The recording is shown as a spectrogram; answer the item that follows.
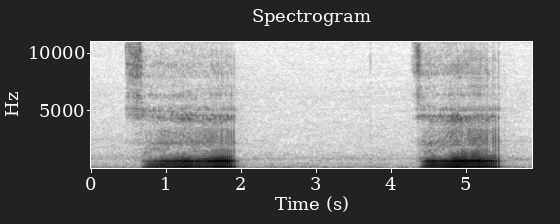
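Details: An elderly Cavalier King Charles Spaniel, aged 14.5 years, snores in long, rasping, low rumbles with quiet pauses between breaths.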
